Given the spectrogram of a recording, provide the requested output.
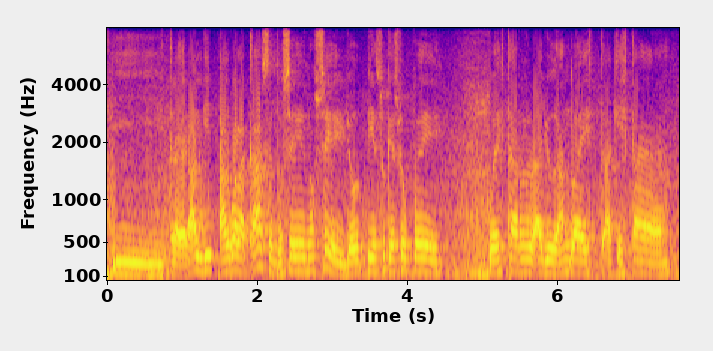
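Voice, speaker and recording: A man at a fairly high pitch, fairly slow pace and fairly even intonation, with noticeable background noise. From La Guajira, Colombia. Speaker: relative of kidnapping victim. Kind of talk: interview answer. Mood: serious, thoughtful. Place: studio. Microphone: lapel.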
